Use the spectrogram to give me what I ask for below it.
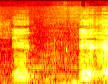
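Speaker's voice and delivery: usual speaking voice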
